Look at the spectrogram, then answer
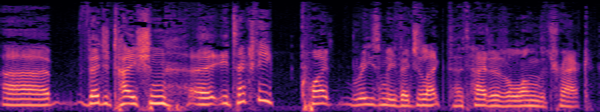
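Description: A middle-aged man, the host of a hiking podcast, recording a relaxed, rambling audio diary outdoors on a trail, with lots of fillers and restarts. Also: a little high, measured pace, no echo. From Australia.

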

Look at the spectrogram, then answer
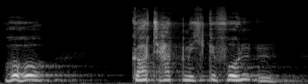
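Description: Runaway prophet, high and fretful, slow, church echo; a man voices him. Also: warm tone. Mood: fearful. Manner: higher, plaintive and fearful. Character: Jonah, anxious runaway prophet, adult man.

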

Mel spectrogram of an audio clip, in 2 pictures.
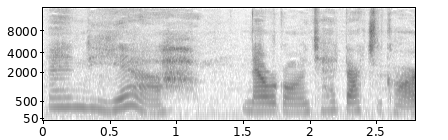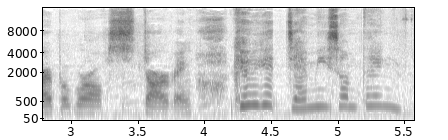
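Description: A woman's voice: fairly high pitch, expressive, normal speed, a little hiss or hum. Bubbly giggly teen girl vlogging. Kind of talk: casual vlog chat. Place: outdoors in cold weather and in a car.

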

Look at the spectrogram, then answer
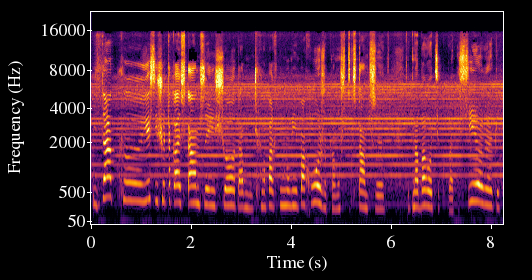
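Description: A woman giving casual, rambling game commentary in halting, repetitive phrases. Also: high voice. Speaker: gamer commentating. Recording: loud noise from train game. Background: train game sounds.

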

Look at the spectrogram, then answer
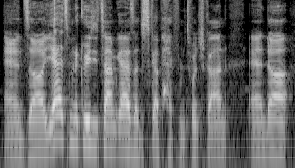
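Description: A man's voice: medium pitch, lively intonation, normal speed, fairly bright tone. A young man with a sore throat and a cough, chatting casually through game commentary and rambling with many fillers. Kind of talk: casual let's-play commentary.

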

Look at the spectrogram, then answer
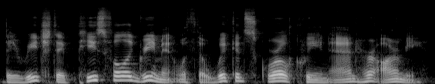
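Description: A man narrating a children's picture book aloud, calm and clear, as the channel's storyteller. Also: medium pitch, normal speed.

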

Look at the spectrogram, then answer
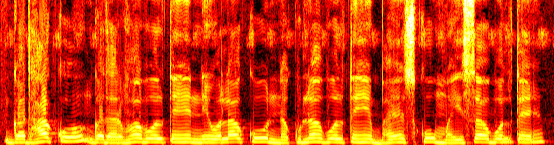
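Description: A man with a high-pitched yet dark, mellow voice teaches an exam-prep vocabulary lesson. He works through a long list word by word, with frequent check-ins to his listeners and quick self-corrections.

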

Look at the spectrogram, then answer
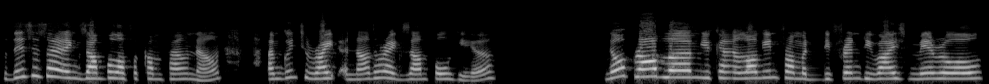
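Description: A woman's voice: high-pitched, normal speed, fairly bright tone, dry recording, lo-fi sound. Upbeat woman tutor in a dry online class. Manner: upbeat, encouraging, praises students often. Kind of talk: live online class teaching.

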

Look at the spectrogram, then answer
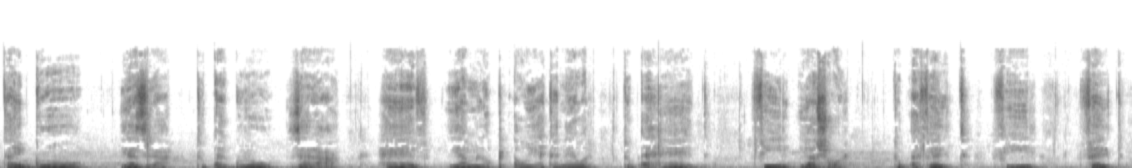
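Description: A man's voice: on the low side, measured pace, warm tone, a little hiss or hum. A man with an Egyptian Arabic accent teaching an English grammar lesson to primary pupils. He asks the pupils' questions aloud and answers them himself, repeating each English term and then translating it.

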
